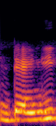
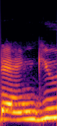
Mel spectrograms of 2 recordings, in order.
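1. यह शब्द 'gee' की आवाज़ से खत्म होता है। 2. यह शब्द 'goo' की आवाज़ से खत्म होता है। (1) "इसे डेंगी कहते हैं" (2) "इसे डेंगू या डेंगू नहीं कहते हैं"

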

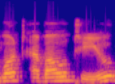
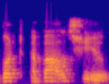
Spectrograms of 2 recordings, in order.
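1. t আর y এর শব্দ আলাদা থাকে। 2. t আর y মিশে ch শব্দ হয়ে যায়। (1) "যেমন আমরা বলি" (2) "but the foreigners are the British said ... এখানে চয়ের মতো উচ্চারণ করে"

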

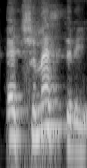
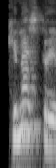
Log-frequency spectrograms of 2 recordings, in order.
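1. الكلمة تبدأ بصوت ch. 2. الكلمة تبدأ بصوت k. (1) "ما تقولش اتشمستري" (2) "كيمستري تنطق كي"

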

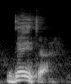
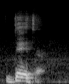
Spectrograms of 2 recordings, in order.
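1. पहला स्वर 'ay' जैसा बोला जाता है। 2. पहला स्वर 'ay' जैसा बोला जाता है।

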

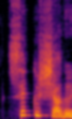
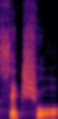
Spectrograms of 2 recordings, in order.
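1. 日本語の音で言う。se-ku-sha-ruみたいに。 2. 英語の音で言う。sek-shoo-ulみたいに。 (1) "セクシャルにならないように気をつけてください" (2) "sexual ってね。"

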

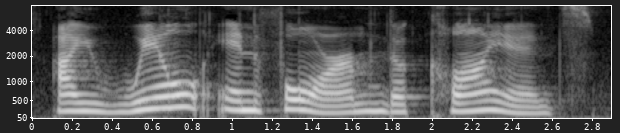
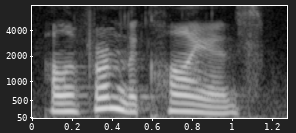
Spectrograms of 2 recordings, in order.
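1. 이 문장은 천천히, 조심해서 말합니다. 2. 이 문장은 빠르게, 단어를 이어서 말합니다. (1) "천천히 두 번 해볼게요" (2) "속도도 조금 빠르게 해볼게요"

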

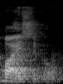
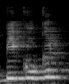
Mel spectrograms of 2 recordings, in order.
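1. Второй слог звучит как 'si'. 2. Второй слог звучит как 'koo'. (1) "потому что это bicycle" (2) "у нас есть бикукль"

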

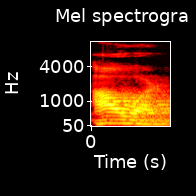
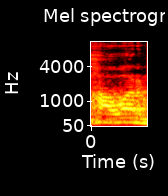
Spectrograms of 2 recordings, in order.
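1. শব্দটি সরাসরি একটি স্বরধ্বনি দিয়ে শুরু হয়। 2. শব্দটি একটি স্পষ্ট h ধ্বনি দিয়ে শুরু হয়। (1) "এটা হচ্ছে আওয়ার" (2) "এটা কিন্তু হাওয়ার নয়"

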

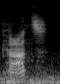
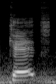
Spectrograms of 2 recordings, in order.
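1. Samogłoska to otwarty, a-podobny dźwięk. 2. Samogłoska to bliższy, e-podobny dźwięk. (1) "tylko cat" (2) "nie cat"

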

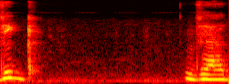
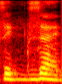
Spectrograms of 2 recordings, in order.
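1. ಪದ j ಶಬ್ದದಿಂದ ಶುರುವಾಗುತ್ತದೆ. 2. ಪದ z ಶಬ್ದದಿಂದ ಶುರುವಾಗುತ್ತದೆ. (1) "ಜಿಗ್ ಜಾಗ್ ಅಂತ ಬರಿತೇವೆ" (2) "ಝಿಗ್ ಝ್ಯಾಗ್ ಅಂತಲೇ ಹೇಳಬೇಕು"

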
